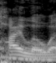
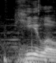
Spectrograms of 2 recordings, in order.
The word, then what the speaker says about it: HiLo: and it is pronounced Hyo as in high answers and low answers not Hilo as in the place in Hawaii when I realized that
